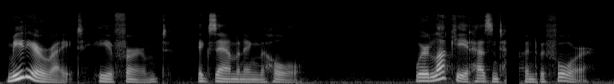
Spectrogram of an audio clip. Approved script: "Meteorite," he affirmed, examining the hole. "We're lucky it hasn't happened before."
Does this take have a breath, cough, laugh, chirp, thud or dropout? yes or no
yes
